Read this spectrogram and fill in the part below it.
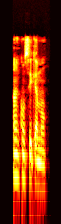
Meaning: inconsistently
- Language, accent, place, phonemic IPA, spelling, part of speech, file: French, France, Lyon, /ɛ̃.kɔ̃.se.ka.mɑ̃/, inconséquemment, adverb, LL-Q150 (fra)-inconséquemment.wav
